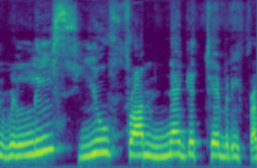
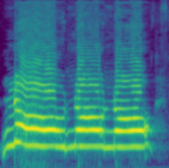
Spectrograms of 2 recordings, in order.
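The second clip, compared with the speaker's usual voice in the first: high, loud frightened chicken protest; the timid inner voice refusing the roller coaster, in a high scared squawk; scared little chicken voice; 9 semitones higher, 8 dB louder, much slower than usual. Retold or imitated. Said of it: "that little chicken in me that goes".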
